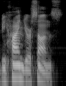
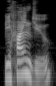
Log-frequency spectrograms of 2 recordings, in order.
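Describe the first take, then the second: First: "behind" stressed, said slowly with a falling close. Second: "behind" stressed, the tune rising at the end. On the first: Preacher marks the second duplicate phrase, slow and falling. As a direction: settle "behind your sons" slowly downward as the second of the pair. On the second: Preacher marks the first duplicate phrase, stressing "behind". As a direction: lift "behind you" upward as the first of the pair. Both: Shown as a demonstration. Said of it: "The Hebrew has two du-, duplicate phrases".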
